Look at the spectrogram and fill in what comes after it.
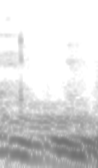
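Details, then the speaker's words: Adult woman's stomach growling while quilting: a low, drawn-out rumbling drone from the belly, ordinary borborygmi. "Oh, that's my stomach grumbling. Can you hear that? I do apologize."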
